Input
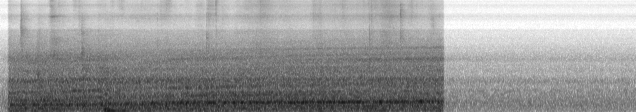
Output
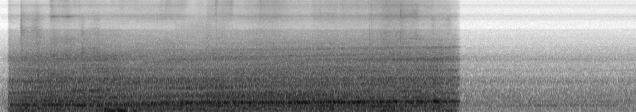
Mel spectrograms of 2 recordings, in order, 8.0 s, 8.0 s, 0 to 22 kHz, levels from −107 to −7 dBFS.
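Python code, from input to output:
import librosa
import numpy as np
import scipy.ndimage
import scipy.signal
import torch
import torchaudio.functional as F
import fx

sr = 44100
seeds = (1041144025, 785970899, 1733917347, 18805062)

y = fx.median_filter(x, sr, points=9, at=(2.18, 2.65))
y = fx.rev_gated(y, sr, seeds[0], gate_ms=220, shape='rising', drr_db=-1.0)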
